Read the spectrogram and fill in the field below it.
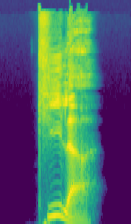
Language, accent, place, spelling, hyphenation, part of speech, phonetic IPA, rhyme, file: German, Germany, Berlin, Kieler, Kie‧ler, noun / adjective, [ˈkiːlɐ], -iːlɐ, De-Kieler.ogg
- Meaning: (noun) Kieler (native or inhabitant of the city of Kiel, capital of Schleswig-Holstein, Germany) (usually male)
